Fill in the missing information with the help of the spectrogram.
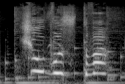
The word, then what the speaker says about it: чувство: Непроизносимая согласная В. – Чувство.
